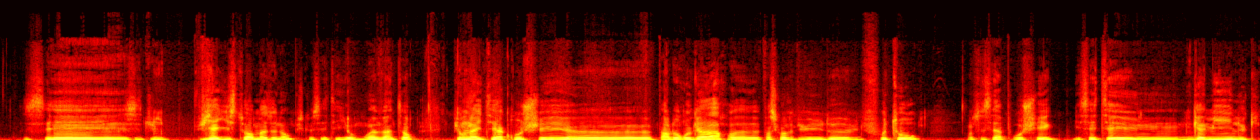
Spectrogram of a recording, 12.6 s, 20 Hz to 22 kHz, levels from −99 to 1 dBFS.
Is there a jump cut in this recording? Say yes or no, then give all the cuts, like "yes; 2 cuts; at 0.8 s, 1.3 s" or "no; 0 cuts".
yes; 1 cut; at 4.4 s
